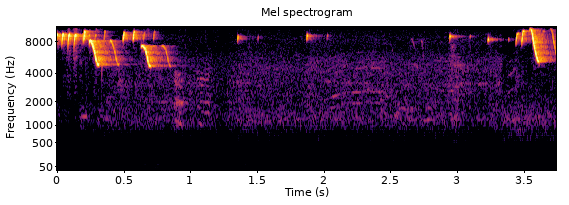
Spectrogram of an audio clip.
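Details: Jilguero, a goldfinch-type bird kept for song contests, gives short, very high buzzy trilled phrases near the start and again at the end, with thin isolated high notes and a quiet pause between.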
